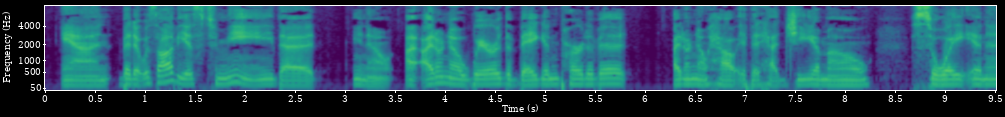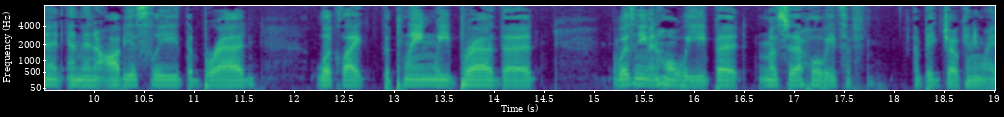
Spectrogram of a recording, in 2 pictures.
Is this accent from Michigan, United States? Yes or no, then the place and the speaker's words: no; San Diego, California, United States; I'm from San Diego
